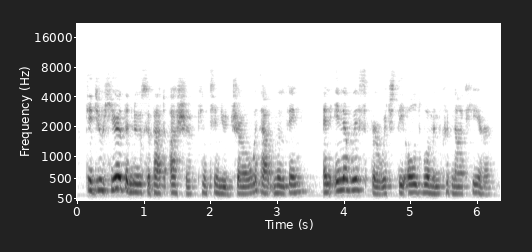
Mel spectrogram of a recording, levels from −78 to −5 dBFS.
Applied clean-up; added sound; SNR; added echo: none; none; none; reverberation time 0.4 s.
